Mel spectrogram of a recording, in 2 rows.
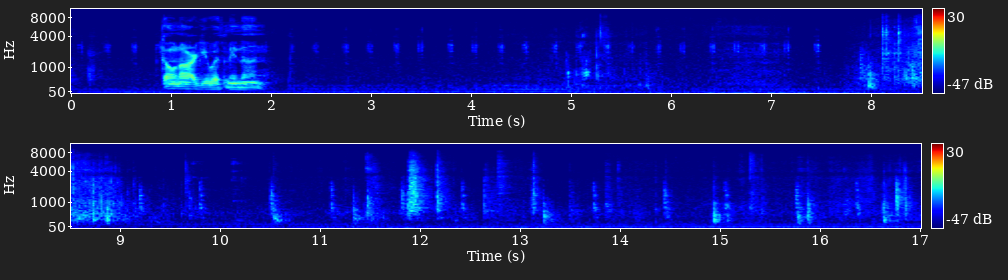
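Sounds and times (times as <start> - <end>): clock ticking: 0.0 - 17.0
rustling scrape of movement: 8.1 - 9.2.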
